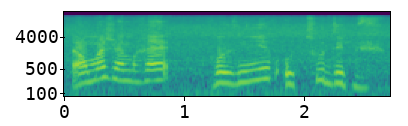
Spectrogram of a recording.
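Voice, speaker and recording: A woman's voice: on the high side, a little fast, slight background noise, low-quality recording. Admiring woman interviewer. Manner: warm, admiring, repetitive phrasing. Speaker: interview host. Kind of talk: interview conversation.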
